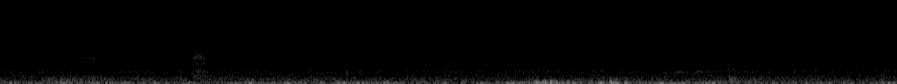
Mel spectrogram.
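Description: Faint outdoor ambience: a small bird chirping repeatedly over a low rumble, which swells louder about five and a half seconds in.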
